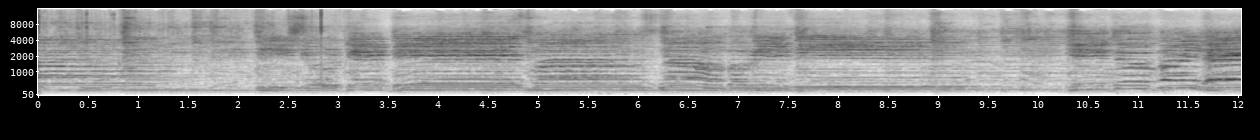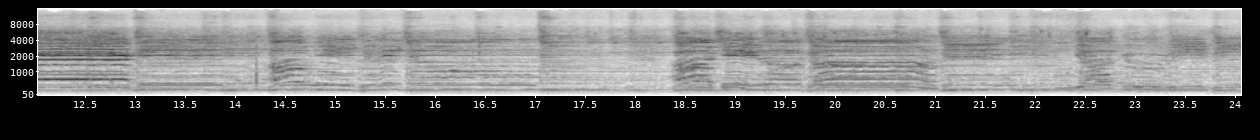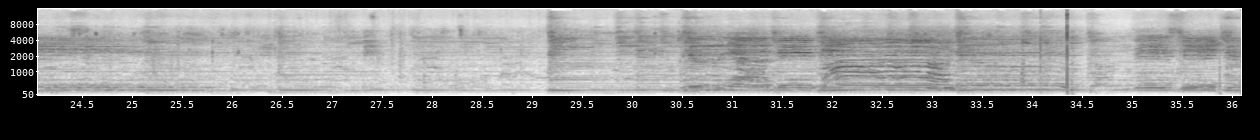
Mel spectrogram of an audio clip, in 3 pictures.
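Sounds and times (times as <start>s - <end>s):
group singing: 0.0s - 26.2s, 30.3s - 36.0s
strummed acoustic guitar: 0.0s - 36.0s.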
